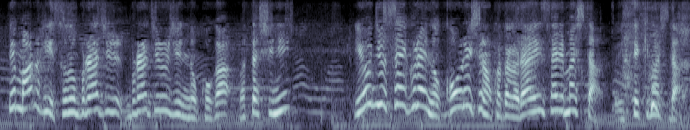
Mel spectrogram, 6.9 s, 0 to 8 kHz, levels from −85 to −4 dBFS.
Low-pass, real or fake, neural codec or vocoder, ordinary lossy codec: none; real; none; none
